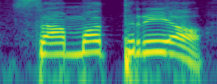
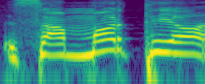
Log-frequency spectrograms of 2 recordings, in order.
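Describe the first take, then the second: First: The r sound comes after the th sound. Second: The r sound comes before the th sound. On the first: The speaker calls it wrong. "तो ये गलत उच्चारण हुआ आपका" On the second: The speaker calls it right. "रेफ की मात्रा दोनों से पहले आएगा उच्चारण"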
